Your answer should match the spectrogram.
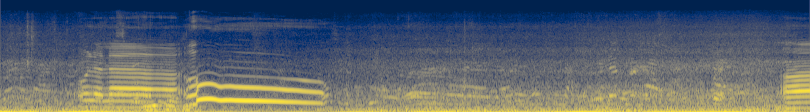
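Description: A high voice calls out a long drawn-out sound from about one to three seconds in. It is held level at first, then slides down in pitch. Under it runs the steady low rumble of a river tour boat under way.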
